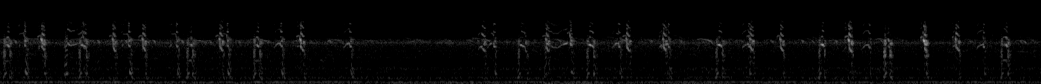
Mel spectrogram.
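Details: Peregrine falcons on Anacapa in the early part of 24 January 2020, trading sharp, harmonic calls in quick bursts with a short pause in the middle, over a steady low hum.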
